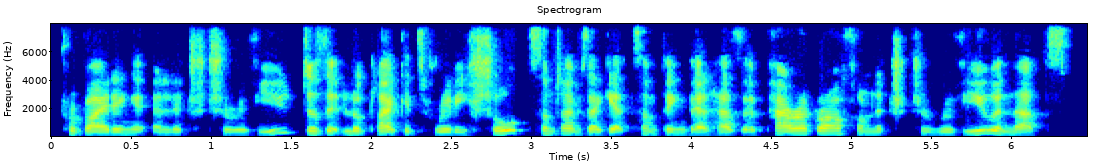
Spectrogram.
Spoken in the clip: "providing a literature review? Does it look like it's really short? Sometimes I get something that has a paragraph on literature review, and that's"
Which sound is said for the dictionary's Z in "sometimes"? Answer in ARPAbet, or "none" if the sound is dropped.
Z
